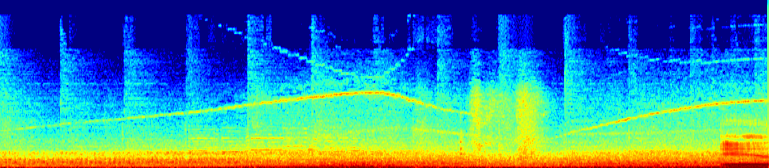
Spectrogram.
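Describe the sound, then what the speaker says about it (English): A Freightliner truck in American Truck Simulator runs with a steady low engine drone while gears change through a clutch shift, with rising and falling whine tones over the rumble and a faint hiss near the end. "And that's a clutch shift."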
